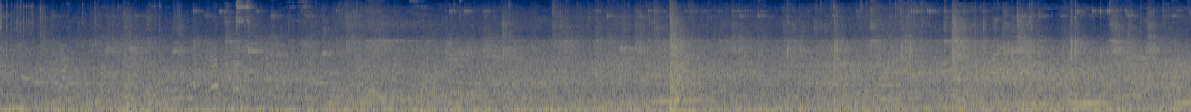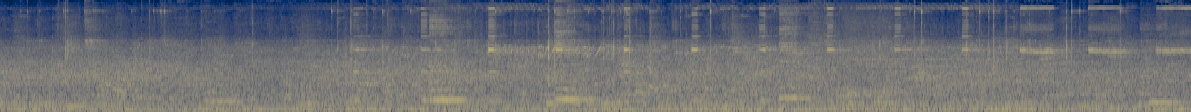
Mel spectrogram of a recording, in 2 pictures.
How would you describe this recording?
Inside a tent construction with several different coin game machines. The sound of game machines - fun for money. international city scapes - topographic field recordings and social ambiences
